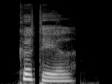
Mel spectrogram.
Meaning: rope
- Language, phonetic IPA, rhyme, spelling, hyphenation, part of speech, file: Hungarian, [ˈkøteːl], -eːl, kötél, kö‧tél, noun, Hu-kötél.ogg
